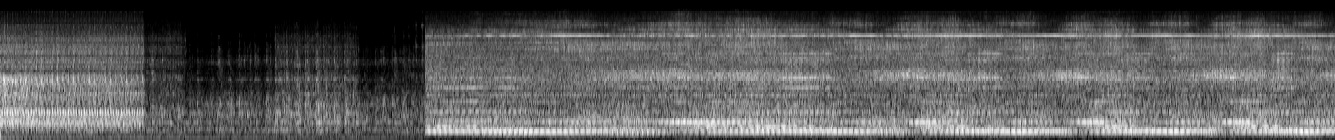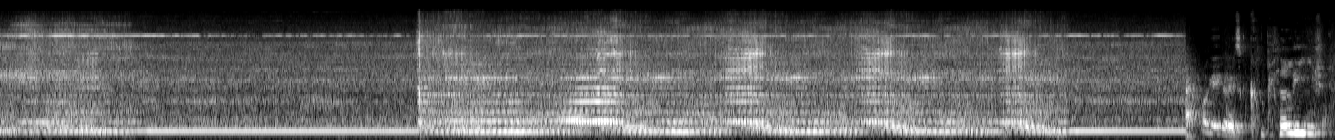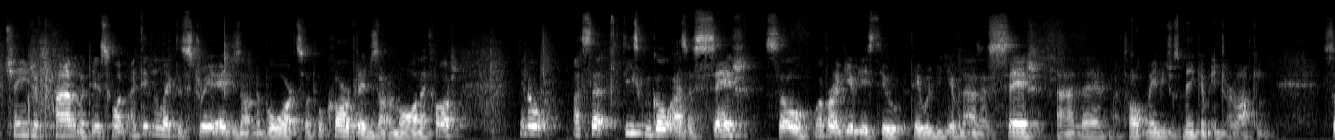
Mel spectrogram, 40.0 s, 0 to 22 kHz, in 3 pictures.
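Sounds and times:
router whining cutting wood: 0.0 - 2.0, 2.7 - 25.3.

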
